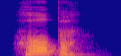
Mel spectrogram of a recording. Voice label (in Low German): "hoape", kaevels platt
